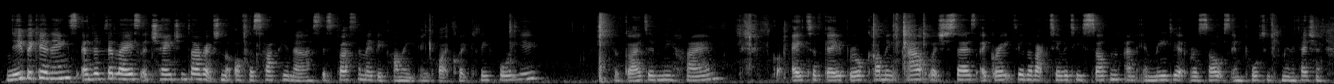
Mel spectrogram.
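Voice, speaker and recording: A woman's voice: mid-range voice, steady tone, fast, hardly any pauses, noisy background. A woman giving a casual, chatty tarot reading, reading card meanings aloud and musing on them. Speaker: tarot reader.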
